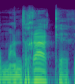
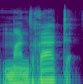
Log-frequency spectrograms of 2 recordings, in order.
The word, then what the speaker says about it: Mandrake: Bueno, pues eh, entramos en materia directamente porque no podemos hablar de Gael sin por lo menos mencionar a Mandrake o Mandrake, que creo que se pronuncia algo más parecido en francés.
